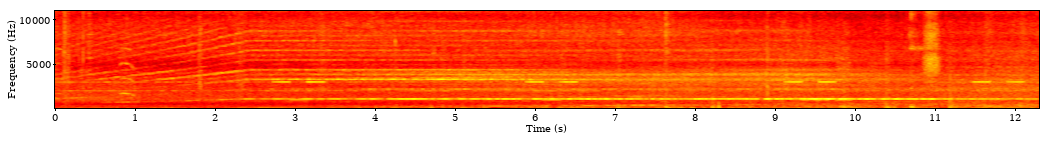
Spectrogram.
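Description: NS Sprinter Lighttrain (SLT) electric multiple unit pulling away from standstill: its traction motor whine rises in pitch as it accelerates, a high steady tone settling in about two seconds in while a lower tone keeps climbing. Wheel and rail rumble grows louder toward the end as the train picks up speed.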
